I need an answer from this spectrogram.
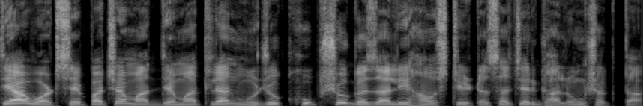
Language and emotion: Goan Konkani, neutral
